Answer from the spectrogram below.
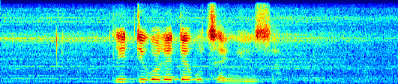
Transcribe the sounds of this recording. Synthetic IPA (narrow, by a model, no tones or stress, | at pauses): litʼik̬ɔlɛtʼek̬ut͡sʰeŋiːsa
